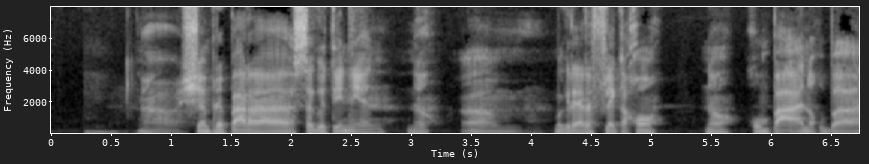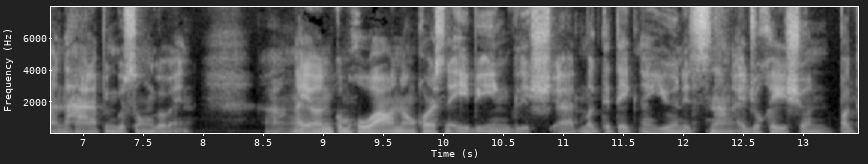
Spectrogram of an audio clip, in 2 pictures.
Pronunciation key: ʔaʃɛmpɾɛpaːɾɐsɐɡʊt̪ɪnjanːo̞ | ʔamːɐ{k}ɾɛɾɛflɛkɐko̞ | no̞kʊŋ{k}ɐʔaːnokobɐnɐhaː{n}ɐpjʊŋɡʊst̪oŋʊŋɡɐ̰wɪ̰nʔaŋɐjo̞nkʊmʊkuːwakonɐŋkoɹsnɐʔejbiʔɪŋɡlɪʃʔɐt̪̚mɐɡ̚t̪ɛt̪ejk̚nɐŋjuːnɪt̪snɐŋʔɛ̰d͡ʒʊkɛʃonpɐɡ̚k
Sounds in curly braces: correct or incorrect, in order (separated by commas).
incorrect, incorrect, correct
